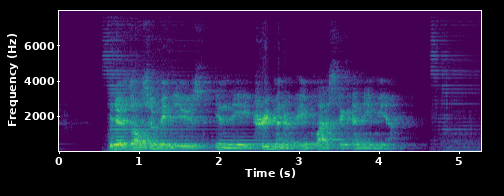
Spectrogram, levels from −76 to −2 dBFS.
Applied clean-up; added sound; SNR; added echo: neural separator model SepFormer DNS4.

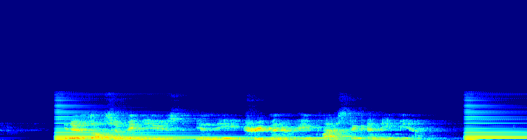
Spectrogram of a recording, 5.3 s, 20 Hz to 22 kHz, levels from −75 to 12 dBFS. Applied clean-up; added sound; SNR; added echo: none; Acoustic guitar; 3 dB; reverberation time 0.9 s.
